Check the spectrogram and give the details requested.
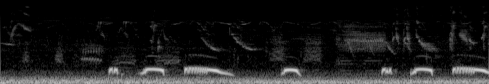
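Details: Repeated dove cooing: a short hoot, a rounded second note and a long croon dropping in pitch. The pattern recurs about three times, backed by scattered high chirps of other birds and low constant rumble.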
